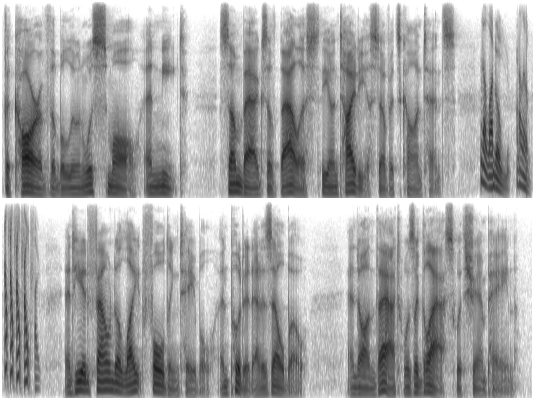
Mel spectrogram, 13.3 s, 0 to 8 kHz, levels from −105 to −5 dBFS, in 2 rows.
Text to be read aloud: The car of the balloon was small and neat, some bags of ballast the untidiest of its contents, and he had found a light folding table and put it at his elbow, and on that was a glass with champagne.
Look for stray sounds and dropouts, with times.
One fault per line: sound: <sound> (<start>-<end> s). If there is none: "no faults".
sound: chirp (6.0-7.1 s)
